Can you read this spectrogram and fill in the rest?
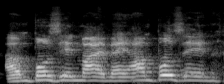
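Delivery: hyped catchphrase for the viewers; buzzing. Acted. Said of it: "That's for everyone watching".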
